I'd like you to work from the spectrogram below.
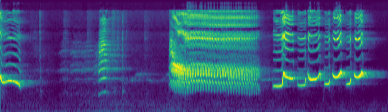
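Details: Masked laughingthrush, a cage bird, in song: a falling whistle, a brief rising trill, a loud harsh rasping burst of over a second, then a string of clear upslurred whistles alternating with sharp high clicks.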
